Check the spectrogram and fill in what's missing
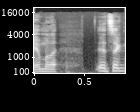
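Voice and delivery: ordinary talk

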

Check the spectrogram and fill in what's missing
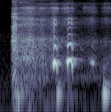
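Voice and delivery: burst of laughter. Real, not acted. Laughing at her own story.

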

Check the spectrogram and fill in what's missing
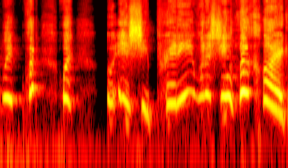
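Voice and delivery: imitating a flustered girlfriend, very high; high mock-frantic string of questions; frantic questioning. Dad's girlfriend quizzes caller, high frantic imitation.

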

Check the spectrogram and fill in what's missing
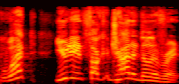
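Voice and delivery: mock outraged disbelief; retold outburst. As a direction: fire it back in disbelief. Retold phone argument with delivery.

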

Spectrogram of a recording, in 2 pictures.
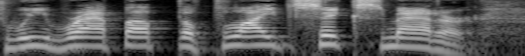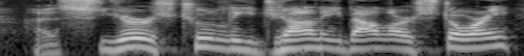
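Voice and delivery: ordinary talk

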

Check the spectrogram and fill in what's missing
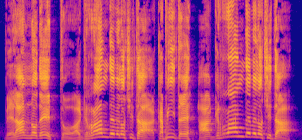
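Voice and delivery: high, forceful, drawn-out repetition; impatient insistence. A narrator's reading. Colonel cutting off Passepartout, impatient and insistent.

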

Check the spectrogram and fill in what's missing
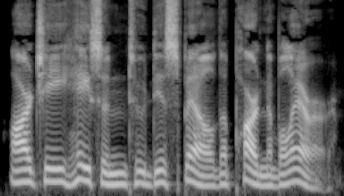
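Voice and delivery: ordinary delivery

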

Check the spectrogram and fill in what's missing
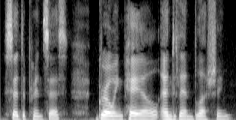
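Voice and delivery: ordinary delivery

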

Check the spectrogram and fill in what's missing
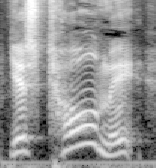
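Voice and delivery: put-on a bewildered girl protesting; astonished. A narrator's reading. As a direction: narrator voicing a surprised young girl. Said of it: "Astonishment swept over the girl's features".

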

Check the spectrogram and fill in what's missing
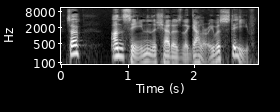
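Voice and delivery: usual speaking voice

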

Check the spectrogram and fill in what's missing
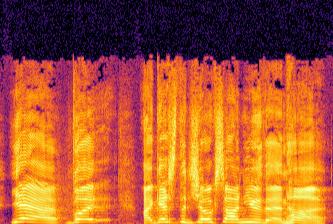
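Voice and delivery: the narrator ribbing the local right back; cocky comeback. Retold or imitated. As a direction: fire back the joke with swagger. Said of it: "I'm like".

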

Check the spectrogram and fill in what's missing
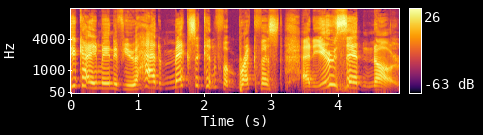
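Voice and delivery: squeaky high, slow voice; high squeaky accusation. Acted. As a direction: pitch it way up and drag it. Mock accusation of Michelle.

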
